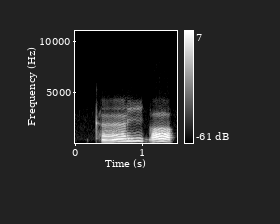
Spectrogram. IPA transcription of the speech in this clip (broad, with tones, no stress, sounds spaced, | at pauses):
kʰ ɛ̃ː˨˥ ɾ i˧˥˧ ɡ ɐ˧˥˧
